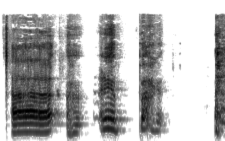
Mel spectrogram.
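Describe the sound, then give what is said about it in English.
A small cough: a cluster of short throat-clearing bursts, four in quick succession, a brief pause, then one more starting at the end, with no one talking. “Little cough.”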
